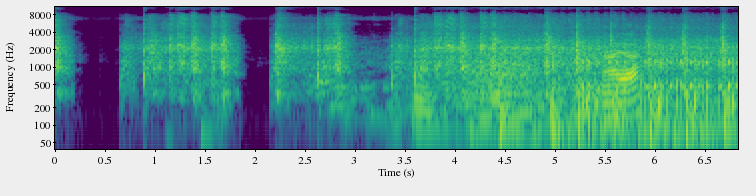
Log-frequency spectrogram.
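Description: Honda CB150R motorcycle engine being started with the throttle twisted, cranking and catching into a rough mid-pitched running note that rises and wavers, with people talking nearby throughout.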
